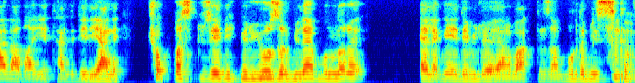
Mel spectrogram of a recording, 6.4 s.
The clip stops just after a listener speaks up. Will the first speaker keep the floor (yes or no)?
no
